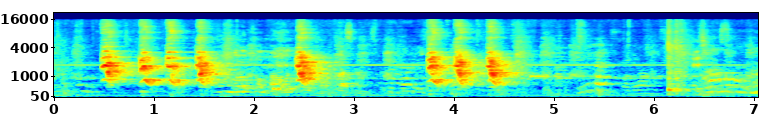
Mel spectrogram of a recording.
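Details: Poodle with a biting habit, in training for a timid owner, barks in short sharp bursts, several in a row around half a second to two and a half seconds, then again near four seconds, with people talking throughout.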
